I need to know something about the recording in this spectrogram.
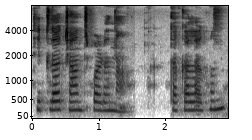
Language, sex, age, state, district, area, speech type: Goan Konkani, female, 30-45, Goa, Murmgao, rural, spontaneous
